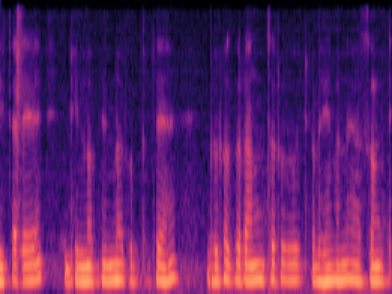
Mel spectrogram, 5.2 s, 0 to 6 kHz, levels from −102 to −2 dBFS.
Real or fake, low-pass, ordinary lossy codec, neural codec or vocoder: fake; 5.4 kHz; none; codec, 16 kHz, 0.8 kbps, ZipCodec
